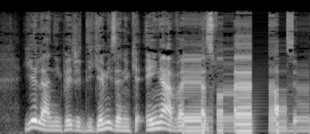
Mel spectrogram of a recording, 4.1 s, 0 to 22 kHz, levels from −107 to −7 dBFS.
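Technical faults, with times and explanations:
2.44–4.14 s, robotic sound from repeated short buffers: new audio likely stopped arriving in time, so playback kept looping a tiny slice, which fits a 10 ms buffer, instead of nearly all the real signal. That loop imposes a fixed 100 Hz buzz, leaving a rigid, metallic sound.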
